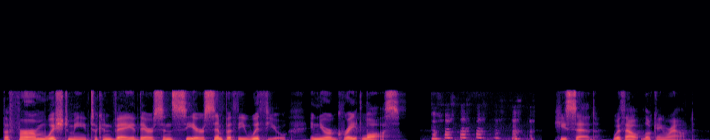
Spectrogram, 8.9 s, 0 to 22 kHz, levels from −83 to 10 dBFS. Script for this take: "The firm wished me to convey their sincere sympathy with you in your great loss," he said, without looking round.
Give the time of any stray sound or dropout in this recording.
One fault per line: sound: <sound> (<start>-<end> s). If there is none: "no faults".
sound: laugh (5.4-6.7 s)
